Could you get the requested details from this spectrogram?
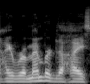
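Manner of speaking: usual speaking voice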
